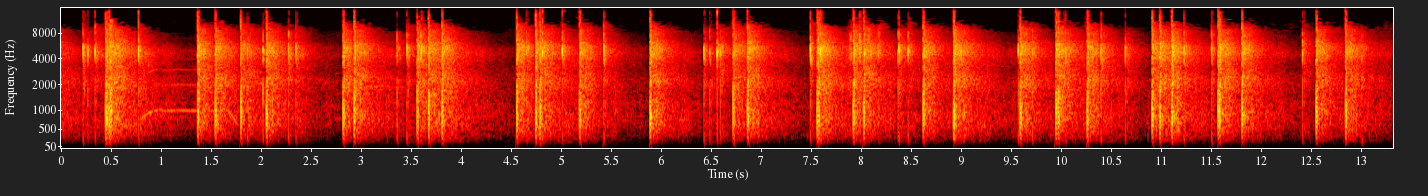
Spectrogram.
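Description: Category 2/3 consumer fireworks bursting in the air in quick succession: a cluster of sharp bangs about every second and a half, each trailing off in a fading crackle.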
